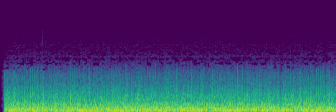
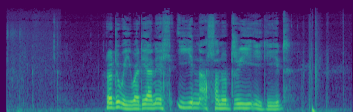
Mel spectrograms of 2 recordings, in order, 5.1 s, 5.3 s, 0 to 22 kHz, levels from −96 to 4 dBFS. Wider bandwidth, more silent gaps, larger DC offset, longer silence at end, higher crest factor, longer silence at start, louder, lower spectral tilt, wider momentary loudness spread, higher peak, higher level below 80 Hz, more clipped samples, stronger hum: second, 1.7 kHz vs 13.5 kHz; neither; neither; second, 0 s vs 0.55 s; second, 12 dB vs 18 dB; about the same, 0.05 s vs 0.1 s; first, -14 LUFS vs -23 LUFS; first, -16.5 dB/octave vs -6.5 dB/octave; second, 1 LU vs 16 LU; first, 0 dBFS vs -6 dBFS; first, -16 dBFS vs -44 dBFS; neither; neither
